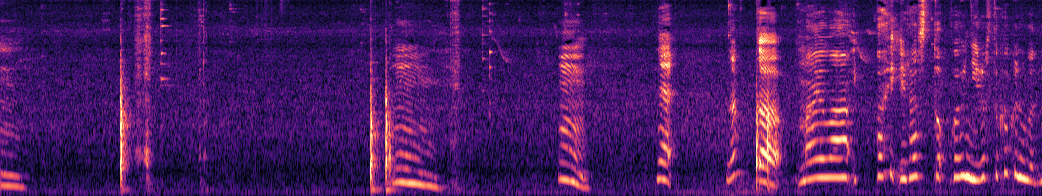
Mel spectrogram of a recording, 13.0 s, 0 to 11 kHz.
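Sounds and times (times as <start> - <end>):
ceramic mug knocking on board: 1.5 - 1.7, 4.6 - 5.0
faint ceramic clinks: 1.5 - 3.0, 5.6 - 6.4.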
